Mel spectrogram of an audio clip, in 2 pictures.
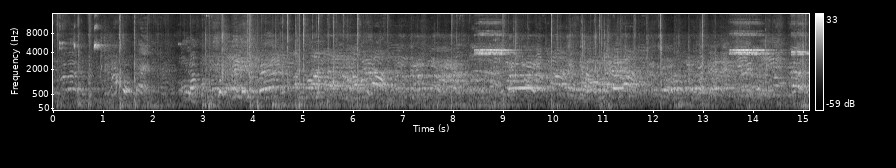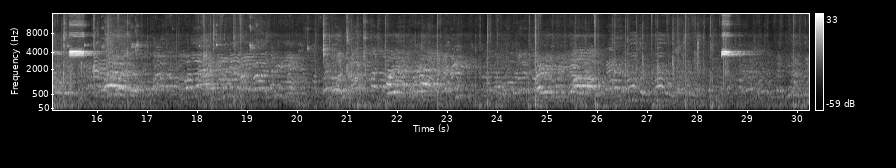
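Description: Basketball game in a gym: a basketball bouncing on the court floor under continuous chatter from players and spectators, with short referee whistle blasts about 9 seconds in, twice around the middle, and near the end.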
